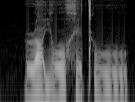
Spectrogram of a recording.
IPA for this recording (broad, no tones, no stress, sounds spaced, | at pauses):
ɹ a j oː x e tʼ uː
